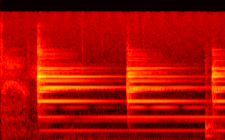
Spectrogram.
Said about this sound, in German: das war der, der, der Glock, die Glocke. Jetzt ist Weihnachten.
